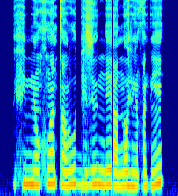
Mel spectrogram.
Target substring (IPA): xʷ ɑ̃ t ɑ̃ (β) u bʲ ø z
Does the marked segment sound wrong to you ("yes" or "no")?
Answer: no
